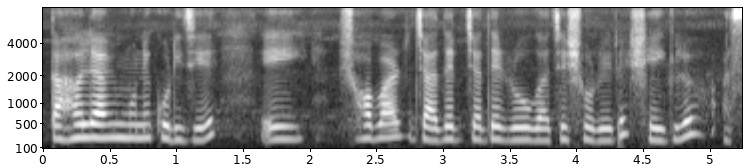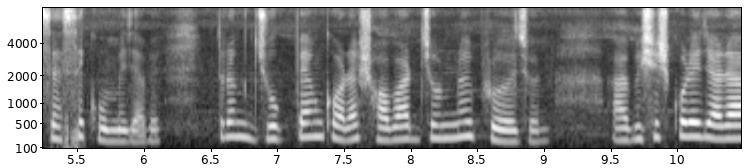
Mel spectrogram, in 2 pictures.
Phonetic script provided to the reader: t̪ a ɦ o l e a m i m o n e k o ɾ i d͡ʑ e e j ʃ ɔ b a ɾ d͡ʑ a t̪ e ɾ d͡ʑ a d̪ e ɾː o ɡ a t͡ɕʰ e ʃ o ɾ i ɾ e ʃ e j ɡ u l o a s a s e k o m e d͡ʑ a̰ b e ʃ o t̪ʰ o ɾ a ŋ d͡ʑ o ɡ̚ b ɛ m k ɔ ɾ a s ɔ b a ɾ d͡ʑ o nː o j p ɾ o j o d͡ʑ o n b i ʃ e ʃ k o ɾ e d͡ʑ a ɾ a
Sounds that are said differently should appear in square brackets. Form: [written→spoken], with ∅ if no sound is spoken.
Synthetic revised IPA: t̪ a ɦ o l e a m i m o n e k o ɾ i d͡ʑ e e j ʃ ɔ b a ɾ d͡ʑ a [t̪→d̪] e ɾ d͡ʑ a d̪ e ɾː o ɡ a t͡ɕʰ e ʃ o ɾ i ɾ e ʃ e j ɡ u l o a s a s e k o m e d͡ʑ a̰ b e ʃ [o→u] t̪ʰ o ɾ a ŋ d͡ʑ o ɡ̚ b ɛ m k ɔ ɾ a [s→ʃ] ɔ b a ɾ d͡ʑ o nː o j p ɾ o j o d͡ʑ o n b i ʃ e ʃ k o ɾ e d͡ʑ a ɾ a

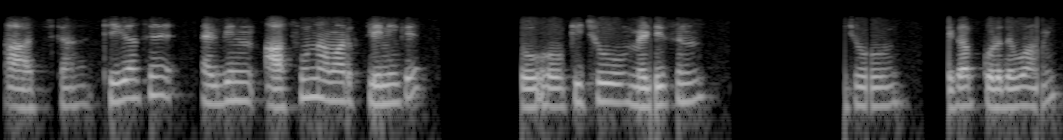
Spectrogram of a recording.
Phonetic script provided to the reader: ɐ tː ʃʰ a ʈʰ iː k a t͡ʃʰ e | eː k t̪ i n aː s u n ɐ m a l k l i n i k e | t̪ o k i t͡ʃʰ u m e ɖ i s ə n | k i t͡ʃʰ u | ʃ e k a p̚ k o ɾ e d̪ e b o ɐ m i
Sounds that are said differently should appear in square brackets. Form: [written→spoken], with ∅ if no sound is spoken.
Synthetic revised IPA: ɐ tː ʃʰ a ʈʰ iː k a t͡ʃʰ e | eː k [t̪→d̪] i n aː s u n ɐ m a [l→ɾ] k l i n i k e | t̪ o k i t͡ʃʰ u m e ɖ i s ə n | k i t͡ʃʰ u | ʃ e k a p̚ k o ɾ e d̪ e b o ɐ m i

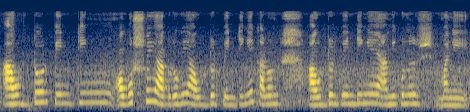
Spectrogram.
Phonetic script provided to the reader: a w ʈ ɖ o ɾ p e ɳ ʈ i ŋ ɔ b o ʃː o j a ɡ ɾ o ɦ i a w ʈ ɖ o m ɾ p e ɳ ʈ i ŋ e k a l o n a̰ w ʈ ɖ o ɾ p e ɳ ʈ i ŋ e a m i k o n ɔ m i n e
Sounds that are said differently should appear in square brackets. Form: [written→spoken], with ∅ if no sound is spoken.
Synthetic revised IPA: a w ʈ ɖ o ɾ p e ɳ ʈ i ŋ ɔ b o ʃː o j a ɡ ɾ o ɦ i a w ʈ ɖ o [m→∅] ɾ p e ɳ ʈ i ŋ e k a [l→ɾ] o n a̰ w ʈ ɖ o ɾ p e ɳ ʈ i ŋ e a m i k o n [ɔ→o] m [i→a] n e

